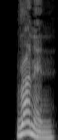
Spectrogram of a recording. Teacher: The G drops because it's softer.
